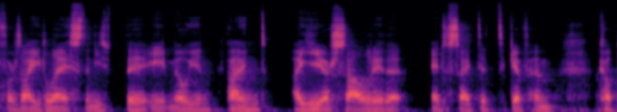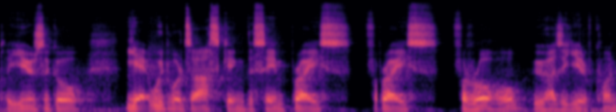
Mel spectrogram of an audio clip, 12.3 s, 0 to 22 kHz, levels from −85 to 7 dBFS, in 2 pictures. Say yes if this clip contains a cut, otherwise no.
yes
